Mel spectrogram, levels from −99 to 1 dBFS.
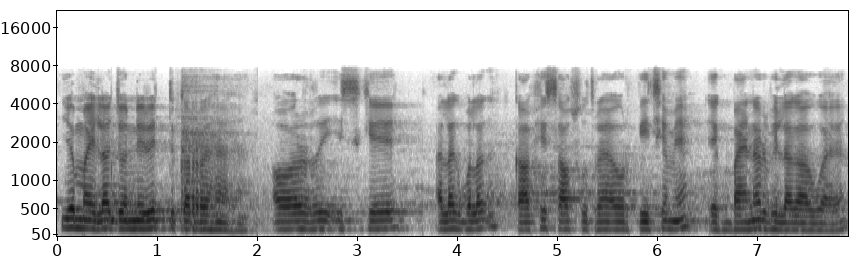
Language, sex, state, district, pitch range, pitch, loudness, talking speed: Hindi, male, Bihar, Jamui, 130-145 Hz, 140 Hz, -17 LUFS, 165 wpm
